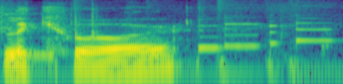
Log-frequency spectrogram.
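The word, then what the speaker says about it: liqueur: Uh, it's a French leour. Yeah, it's pronounced leor.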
